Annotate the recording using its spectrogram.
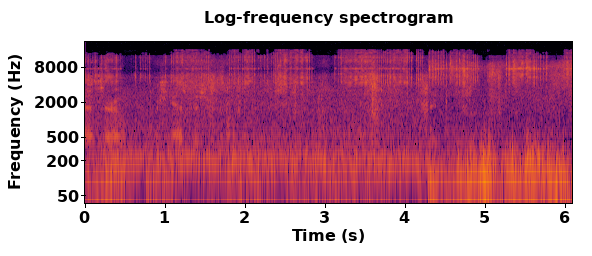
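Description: Small ice-fishing reel ratcheting as a big hooked fish is played on a short rod, over a steady low rumble of wind on the microphone.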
